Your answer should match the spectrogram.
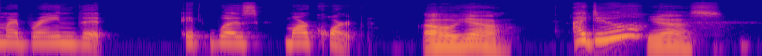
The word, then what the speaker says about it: Marquardt: and it said there's an R in there, so you have to pronounce the R. You don't pronounce the D at the end. You Uh-huh. just skip that and pronounce the T. And so that's why when I started practicing law, I told everybody it's Marquardt, like a quart of milk.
